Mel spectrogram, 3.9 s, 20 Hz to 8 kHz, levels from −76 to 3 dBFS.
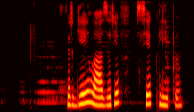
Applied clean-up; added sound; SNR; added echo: neural mask model RNNoise.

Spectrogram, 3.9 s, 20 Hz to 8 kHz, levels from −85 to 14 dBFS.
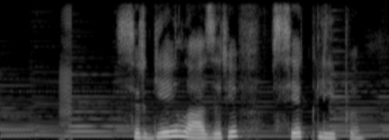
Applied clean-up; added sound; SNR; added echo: none; Harp; 20 dB; none.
